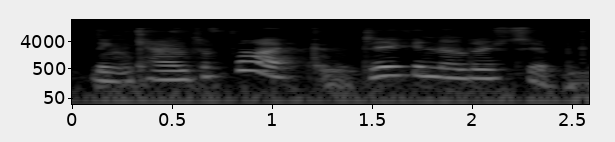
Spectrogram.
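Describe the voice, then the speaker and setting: A woman uses a put-on character voice, pitched high, at a moderate pace. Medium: read story.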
